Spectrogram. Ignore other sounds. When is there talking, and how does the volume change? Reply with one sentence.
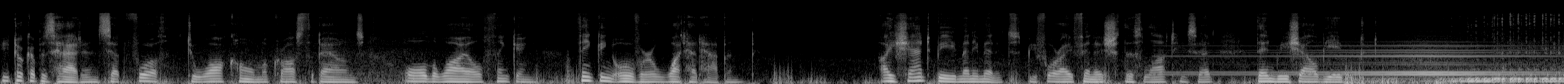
The talking can be heard from 0.0 to 7.6 s, at a steady volume; and from 8.8 to 13.8 s, getting quieter then louder.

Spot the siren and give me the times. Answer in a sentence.
You can hear the siren from 11.5 to 15.6 s.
